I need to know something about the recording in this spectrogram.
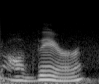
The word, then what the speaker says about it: Eber: Now Noah, Shem, and their descendant Eber, which in Hebrew is pronounced Aver, were Abraham's successors, who were all living at the time that Abraham was born.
